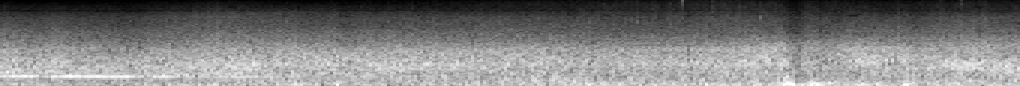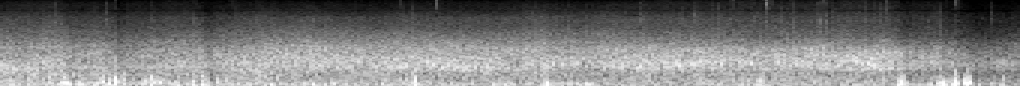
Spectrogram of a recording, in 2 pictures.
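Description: Jet airliner's engines on final approach, a steady rushing roar with a thin whine that falls and fades in the first two seconds. Scattered low thumps, mostly about five to eight seconds in and near the end, sound like wind gusts hitting the microphone.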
